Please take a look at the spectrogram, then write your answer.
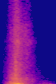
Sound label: Fighting Woosh; SoundsCrate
